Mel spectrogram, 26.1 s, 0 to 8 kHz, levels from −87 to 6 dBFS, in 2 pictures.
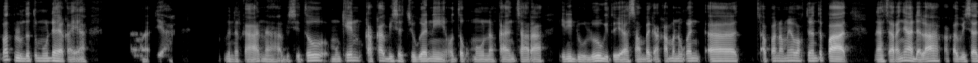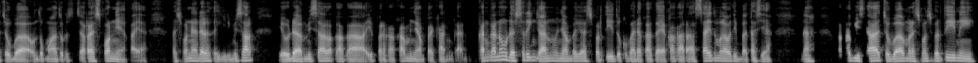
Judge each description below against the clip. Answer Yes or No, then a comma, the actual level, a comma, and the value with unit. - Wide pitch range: No, average, 3.5 semitones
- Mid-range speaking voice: No, low, 105 Hz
